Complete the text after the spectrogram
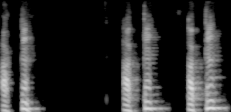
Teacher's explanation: Entonces yo tengo ahí la palabra acá, acá, acá. Dos sílabas, primera sílaba oral, segunda sílaba nasal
